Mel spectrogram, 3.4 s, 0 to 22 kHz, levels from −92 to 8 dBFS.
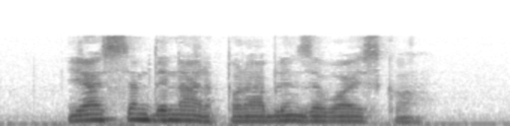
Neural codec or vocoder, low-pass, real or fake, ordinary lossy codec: vocoder, 44.1 kHz, 128 mel bands every 512 samples, BigVGAN v2; 19.8 kHz; fake; AAC, 24 kbps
